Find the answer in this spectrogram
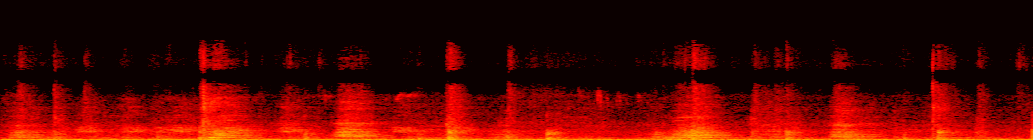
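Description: A person breathing hard from exertion, a faint breath every second or two, with a few small clicks and a steady low hum underneath.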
